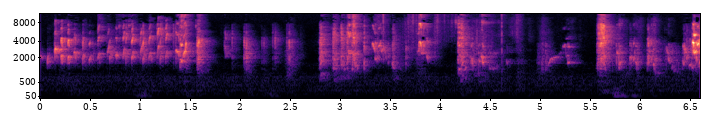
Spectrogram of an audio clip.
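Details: Happy pet budgies chattering in short, scratchy warbled bursts with brief silent gaps between, high-pitched squeaks and chirps interleaved, clean background.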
